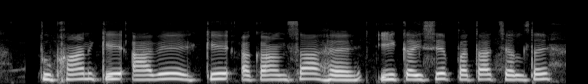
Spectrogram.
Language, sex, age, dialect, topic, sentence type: Magahi, female, 18-24, Central/Standard, agriculture, question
